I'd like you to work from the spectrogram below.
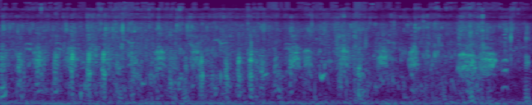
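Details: Ducks quacking in a dense chorus, short harsh nasal quacks overlapping rapidly with no pause, a steady low background rumble underneath.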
